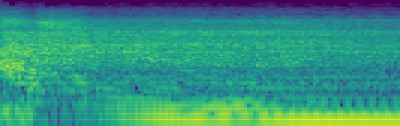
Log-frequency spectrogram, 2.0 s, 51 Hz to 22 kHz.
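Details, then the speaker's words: BMW 1M E82 revved after replacing blown charge pipe, checking for boost leaks; clean, smooth rev rising and holding with steady deep exhaust, no hiss of escaping boost, no leaks; normal revving. "well great success everything is working no leaks nothing"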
